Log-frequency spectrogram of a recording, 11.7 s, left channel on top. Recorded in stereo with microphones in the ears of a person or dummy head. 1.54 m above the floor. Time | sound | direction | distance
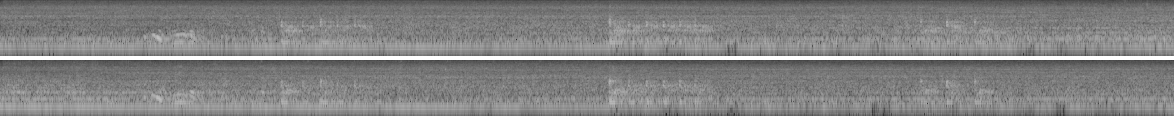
1.4 | a woman speaking | 40° right (ahead or behind) | 3 m
2.8 | knocking | 10° right (ahead or behind) | 9 m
